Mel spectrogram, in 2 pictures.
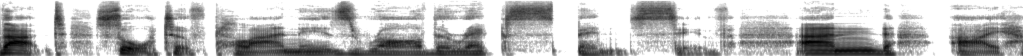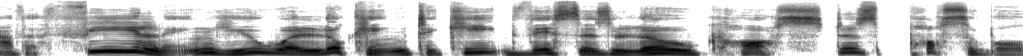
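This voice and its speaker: At a fairly slow pace, the speaker uses a put-on character voice pitched in the middle range. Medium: read story. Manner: affable, easygoing.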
